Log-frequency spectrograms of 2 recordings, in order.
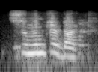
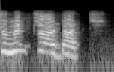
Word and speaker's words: Sumintra Dutt: Sumintra Dutt. Can you spell that for me? SUMNIT. Yeah. N-I-T. No, I mean INT. Mint. Okay. RA. Is that like that? No. It's part of. It's Sumintra Dutt.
